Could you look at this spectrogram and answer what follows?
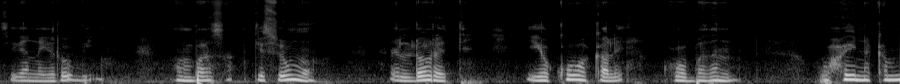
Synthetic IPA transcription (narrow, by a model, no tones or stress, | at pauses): sɪðɐnɐjɾɔːβɪ | mɔmbasɐkɪsumʊ | ɛldɔɾɛd̪ | ijɔkʰʊwɐkʰɐlɛ | ɔːbɐðɐn | wɑħɑjnɐkʰɐmɪ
